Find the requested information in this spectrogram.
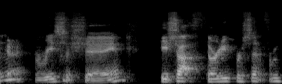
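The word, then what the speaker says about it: Risacher: So number 1 pick, Zachary Rashashar. Nope. I said it right. Risachet. That's what I said. Okay. Risachet.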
